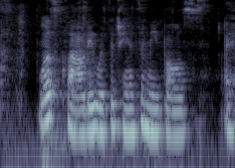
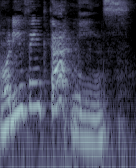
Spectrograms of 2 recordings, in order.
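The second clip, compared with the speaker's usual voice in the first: ordinary delivery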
